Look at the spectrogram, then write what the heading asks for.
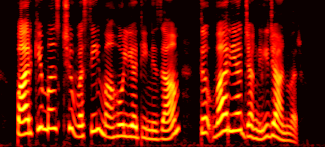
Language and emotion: Kashmiri, neutral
